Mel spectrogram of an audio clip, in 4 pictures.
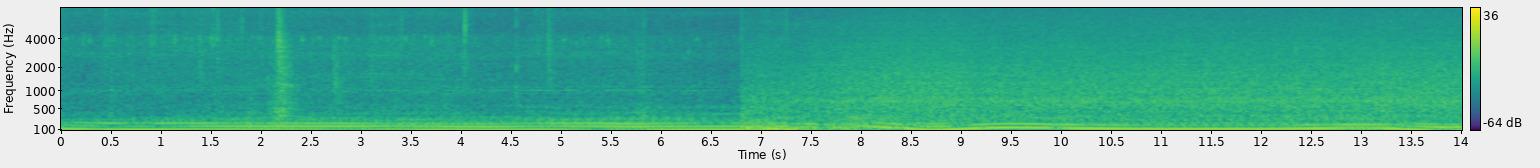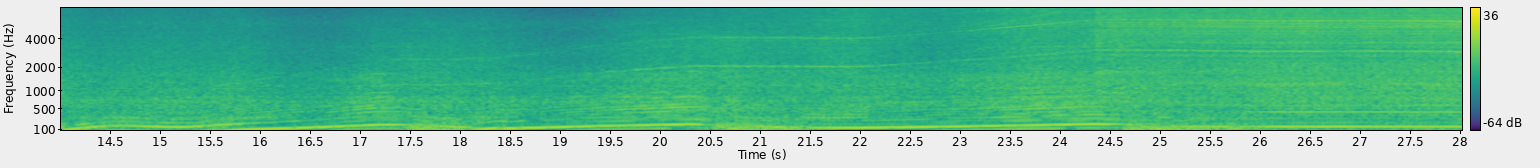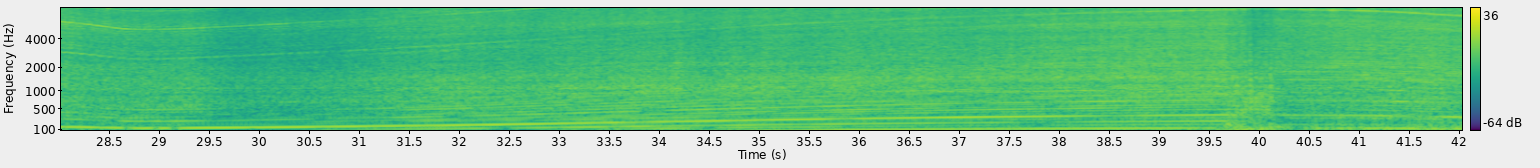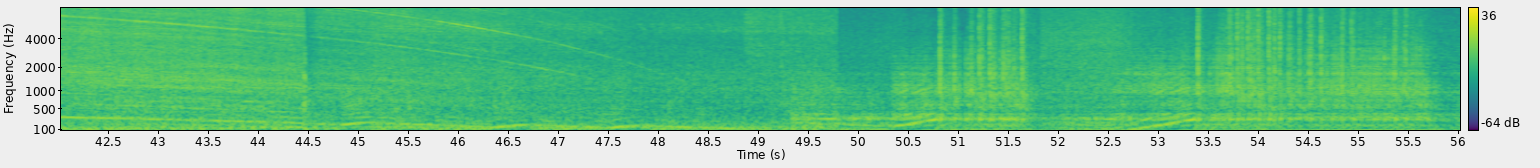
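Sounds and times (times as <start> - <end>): high whine: 0.0 - 15.1, 36.8 - 56.0
car engine revving: 0.0 - 56.0.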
